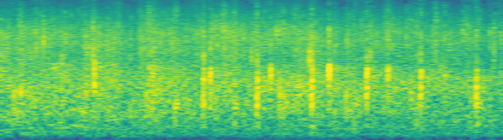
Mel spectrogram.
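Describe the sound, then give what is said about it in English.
A crowd applauds Westside's state championship win, with many hands clapping in a dense, continuous patter that stays fairly even throughout and never pauses. “But they, okay, yeah, that's a good part to clap.”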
